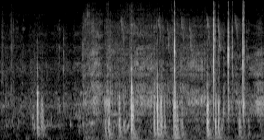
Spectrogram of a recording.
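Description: Watermelon juice splashing and sloshing, with many small knocks and clicks of handling, setting in about a second and a half in.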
